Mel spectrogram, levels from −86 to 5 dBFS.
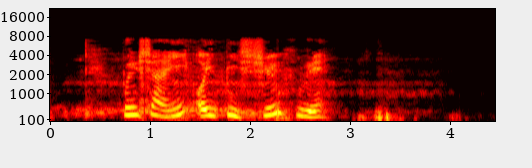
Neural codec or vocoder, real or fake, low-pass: codec, 16 kHz, 16 kbps, FreqCodec, smaller model; fake; 7.2 kHz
